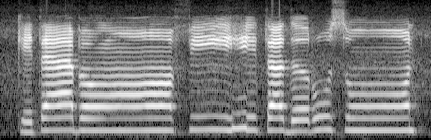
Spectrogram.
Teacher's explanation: دال ساکن ہے، حروف قلقلہ میں سے ہے، تو یہاں پہ ہم نے قلقلہ کرنا ہے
